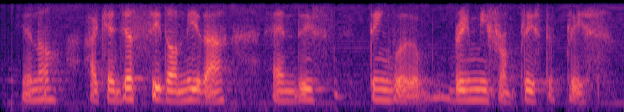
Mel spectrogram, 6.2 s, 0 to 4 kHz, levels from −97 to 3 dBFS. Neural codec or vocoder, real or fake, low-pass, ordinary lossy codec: none; real; 3.6 kHz; none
